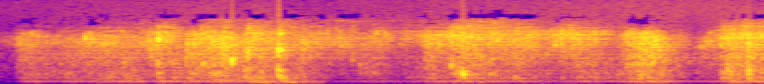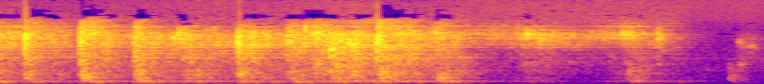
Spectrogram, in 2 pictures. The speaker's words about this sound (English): There's the sink. Some hot water. There, that's it. Wash rag around the sink bowl.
